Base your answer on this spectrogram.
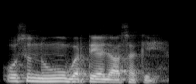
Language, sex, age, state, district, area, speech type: Punjabi, male, 45-60, Punjab, Jalandhar, urban, spontaneous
